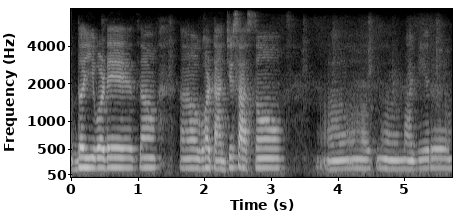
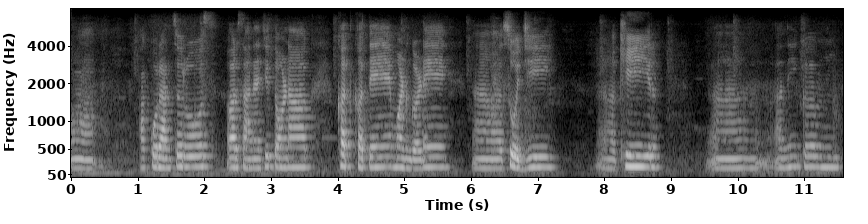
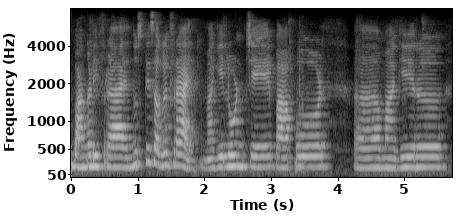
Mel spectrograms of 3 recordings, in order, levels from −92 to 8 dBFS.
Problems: constant background noise, continuous background conversations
